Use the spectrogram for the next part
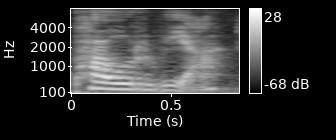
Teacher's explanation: the U which precedes the R is epenthetic. It is anticipated from the W which follows the R. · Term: U epenthesis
